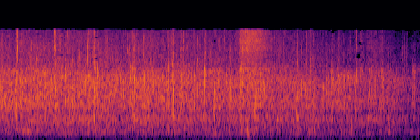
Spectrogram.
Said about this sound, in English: It has been months since we've been able to be led in worship by a choir and the accompaniment orchestra. I think they deserve a round of applause for... Thank you.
